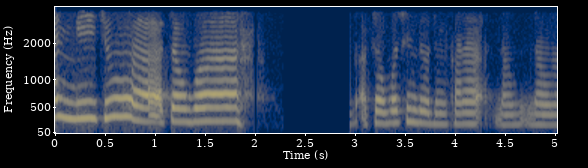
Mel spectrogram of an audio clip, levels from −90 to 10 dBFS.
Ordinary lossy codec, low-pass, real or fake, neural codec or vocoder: none; 3.6 kHz; real; none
